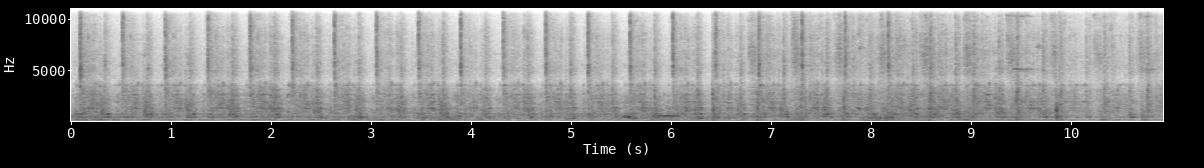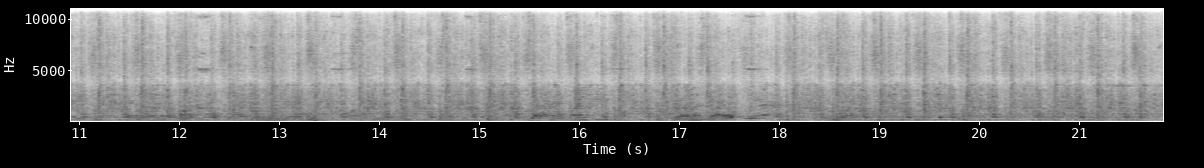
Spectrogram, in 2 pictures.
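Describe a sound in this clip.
A machine clatters with a fast, steady mechanical rhythm close by.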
